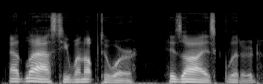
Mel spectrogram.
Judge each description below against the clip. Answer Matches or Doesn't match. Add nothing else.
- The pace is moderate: Doesn't match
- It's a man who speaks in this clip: Matches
